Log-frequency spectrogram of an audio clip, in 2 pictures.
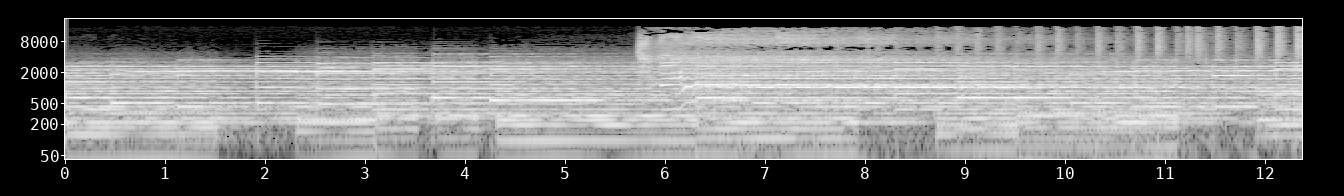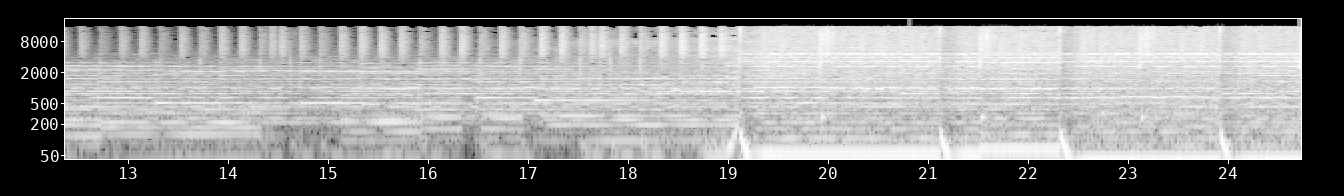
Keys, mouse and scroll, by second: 3.7 alt+middle click, 8.3 alt+middle click, 11.5 alt+middle click, 12.6 alt+middle click, 13.3 alt+middle click, 15.4 alt+middle click, 15.8 alt+middle click, 15.8 alt+middle click, 18.5 F4, 19.1 F4, 21.2 s.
